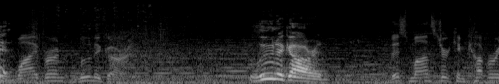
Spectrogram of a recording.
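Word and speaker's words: Lunagaron: I did the instead of I did it the other way, and I was wrong. I was wrong in both instances. Luna Garan.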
